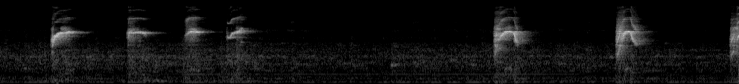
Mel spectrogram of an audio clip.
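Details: Hand-fed young speckled olive-backed sunbird in captivity, its calls meant to coax a silent bird into singing: seven sharp, ringing chirps, four close together, then three after a pause, each with a slight downward twist.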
